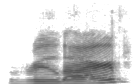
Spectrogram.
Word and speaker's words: rhubarb: is also with wr rhubarb is with our h and trophy is with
